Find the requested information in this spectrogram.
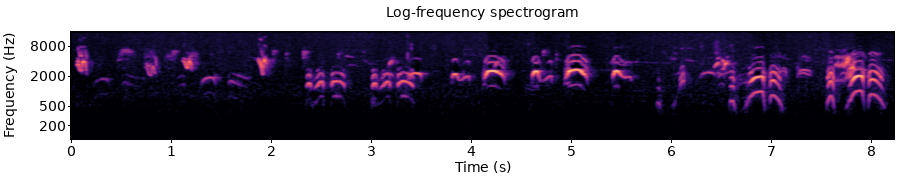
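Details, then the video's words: California quail giving repeated rounded, arching call notes, often in groups of two or three, mixed with busy high chirps and twitters from other birds. "California Quail Bird Sound, Bird Song, Bird Call, Bird Calling, Chirps"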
